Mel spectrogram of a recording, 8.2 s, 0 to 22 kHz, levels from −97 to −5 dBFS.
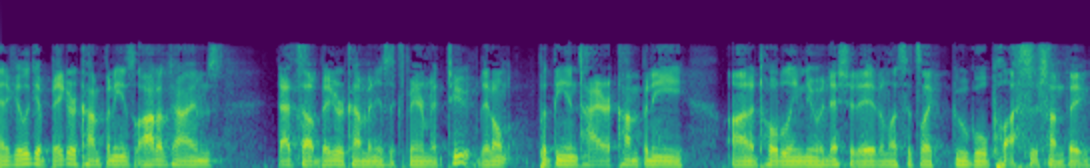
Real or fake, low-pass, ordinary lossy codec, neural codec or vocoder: fake; 7.2 kHz; AAC, 32 kbps; codec, 16 kHz, 4 kbps, X-Codec, HuBERT features, trained on LibriSpeech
